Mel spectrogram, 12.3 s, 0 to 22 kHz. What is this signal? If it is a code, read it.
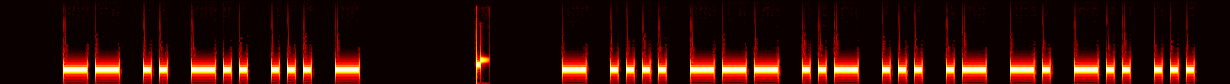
Morse code, heard as a keyed tone, about 15 wpm, 700 Hz. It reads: MIDST THOUSANDS
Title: Sets of 4 Words - New Word Drill - 15wpm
